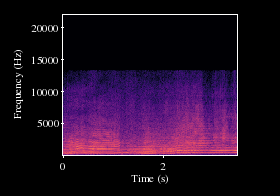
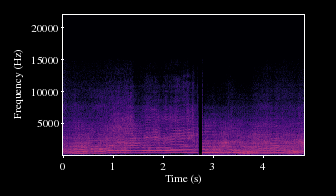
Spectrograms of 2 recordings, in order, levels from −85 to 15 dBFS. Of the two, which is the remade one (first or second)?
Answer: second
